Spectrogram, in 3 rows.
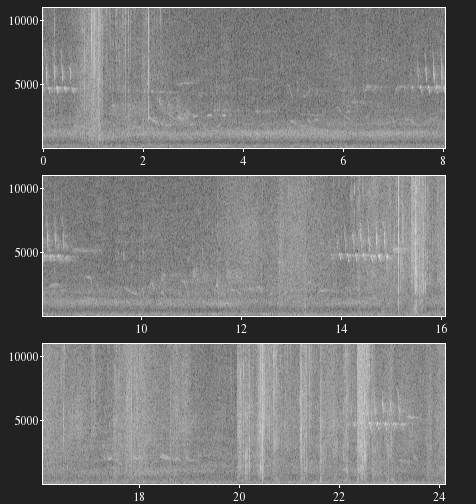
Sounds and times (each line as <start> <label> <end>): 0.3 walk on sand 2.6
11.7 walk on sand 24.1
